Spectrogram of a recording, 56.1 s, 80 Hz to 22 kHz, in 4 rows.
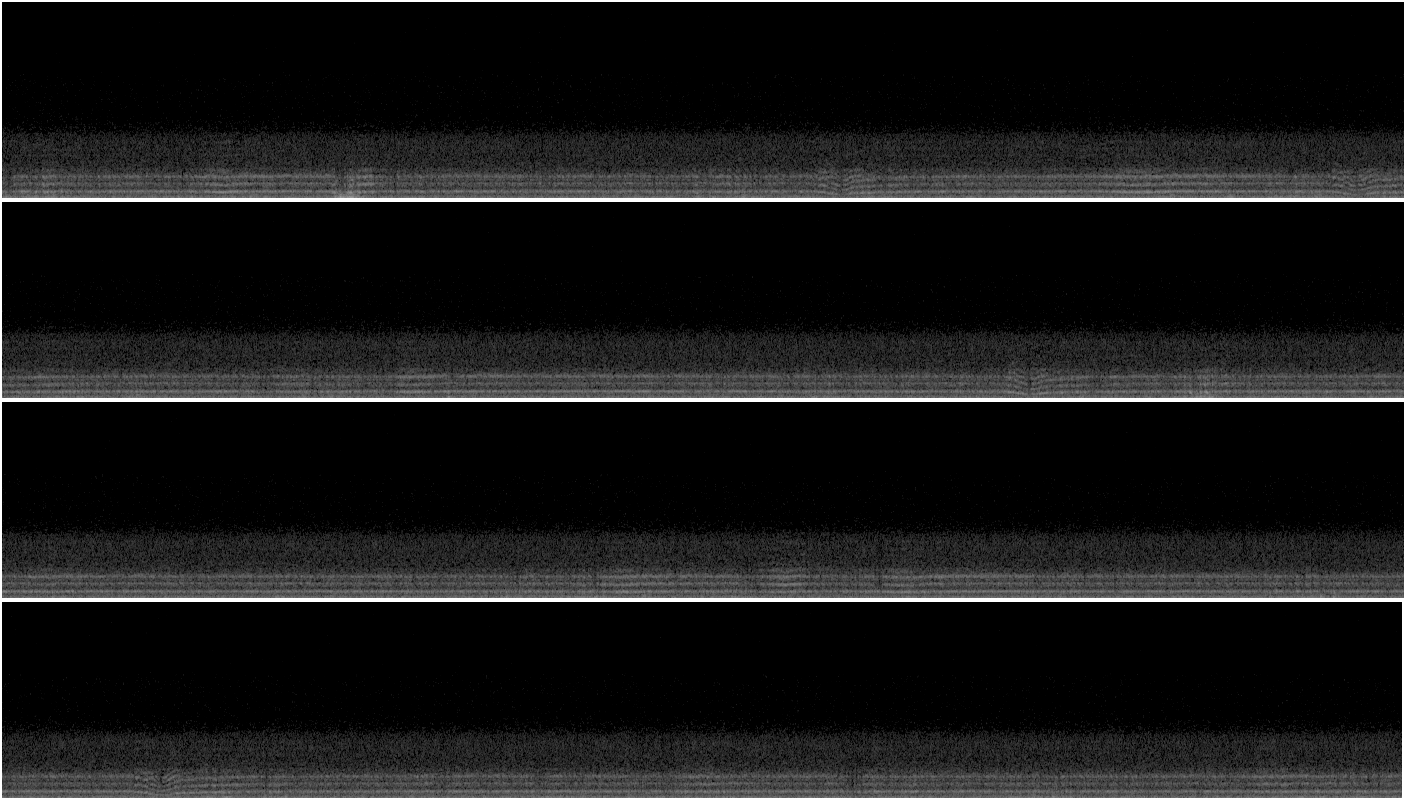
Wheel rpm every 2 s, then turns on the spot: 230, 230, 230, 230, 210, 230, 210, 210, 230, 230, 230, 230, 200, 230, 230, 230, 240, 230, 230, 230, 240, 220, 210, 230, 230, 230, 230, 230.
none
